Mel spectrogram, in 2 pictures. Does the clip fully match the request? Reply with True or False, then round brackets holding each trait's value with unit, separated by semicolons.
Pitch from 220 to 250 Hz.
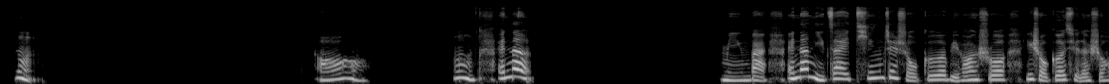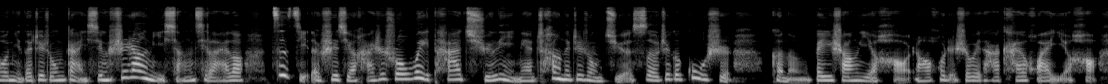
False (210 Hz)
